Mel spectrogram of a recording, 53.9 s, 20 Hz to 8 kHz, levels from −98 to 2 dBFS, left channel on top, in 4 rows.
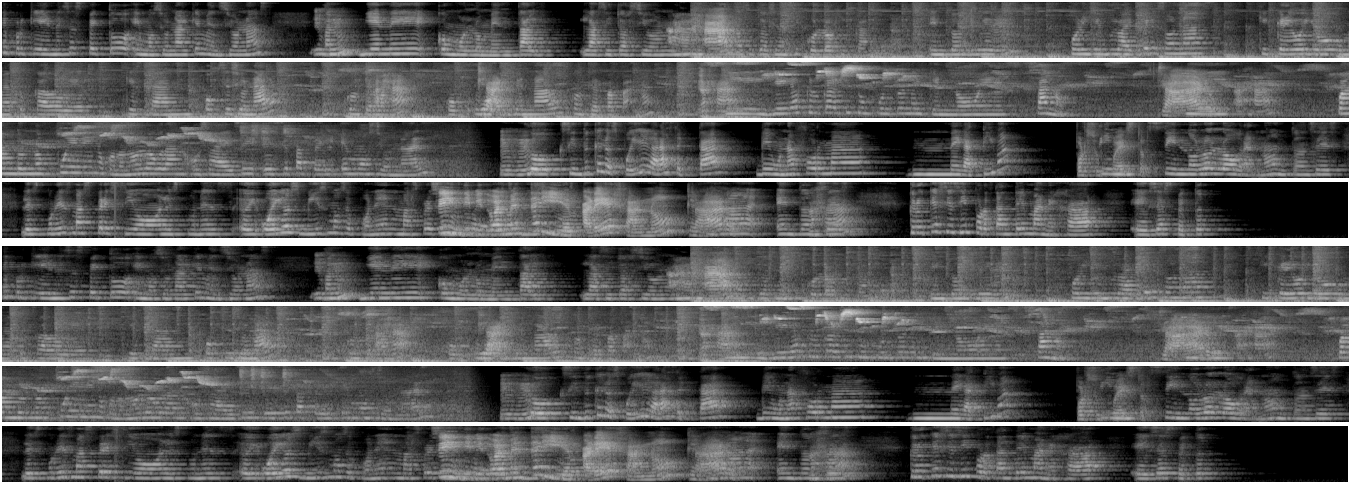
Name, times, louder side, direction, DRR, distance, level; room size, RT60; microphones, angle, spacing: voice 1, 0.0-2.6 3.2-5.4 5.8-8.7 9.3-10.0 10.7-12.1 12.6-14.4 14.7-16.3 16.9-17.5 17.9-20.0 20.7-24.1 25.3-25.8 26.8-31.2 32.1-34.1 34.5-35.6 36.0-37.0 37.9-38.3 38.6-46.1 47.4-48.9 49.2-51.3 51.7-52.4, left 4 dB, 75° left, 6 dB, 0.7 m, -37 dB
voice 2, 3.1-3.4 6.6-7.3 9.7-10.1 17.2-17.5 18.2-18.5 20.4-20.8 25.0-26.2 31.9-32.3 37.7-38.2 44.8-47.7 48.5-48.9, left 3 dB, 30° left, 4 dB, 1.1 m, -33 dB
sound 1, 6.9-21.1, right 1 dB, 25° right, 2.3 m, -40 dB
sound 2, 15.9-31.6, right 5 dB, 70° right, 1.8 m, -33 dB
8.9 x 4.1 x 3.3 m, 0.66 s
head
